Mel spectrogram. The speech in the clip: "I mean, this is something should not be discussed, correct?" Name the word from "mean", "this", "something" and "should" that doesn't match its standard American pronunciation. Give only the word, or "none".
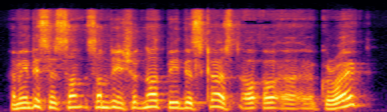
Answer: something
